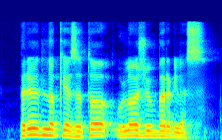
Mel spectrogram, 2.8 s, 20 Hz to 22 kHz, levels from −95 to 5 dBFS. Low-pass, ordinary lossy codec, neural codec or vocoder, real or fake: none; none; codec, 24 kHz, 1.2 kbps, DualCodec; fake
